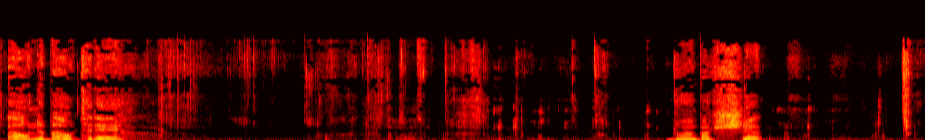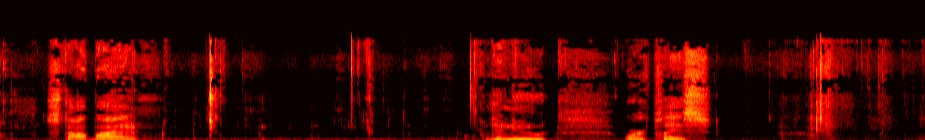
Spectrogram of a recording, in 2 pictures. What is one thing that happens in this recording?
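A young man chews and smacks his lips while eating.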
